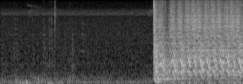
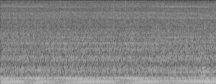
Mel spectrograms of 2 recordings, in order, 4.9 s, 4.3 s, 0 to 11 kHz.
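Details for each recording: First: 1985 Ford F-150 with a 300 inline six and 240,000 miles, on its first crank after the exploded cam gear was replaced. The starter spins the engine evenly at about four beats a second, but it never fires: cranks, no start. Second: 1985 Ford F-150 300 straight six with 240,000 miles, running after cam gear replacement: steady, even idle with smooth low rumble, no knocks or misses; well broken in and running fine, though a slight exhaust leak is noted and cap and rotor likely due.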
